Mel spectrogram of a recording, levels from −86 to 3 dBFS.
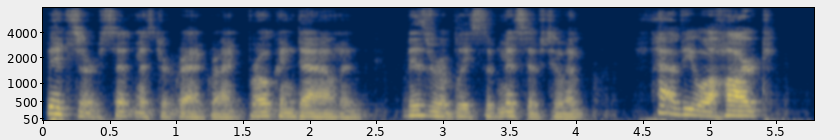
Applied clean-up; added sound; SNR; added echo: neural mask model DeepFilterNet 3.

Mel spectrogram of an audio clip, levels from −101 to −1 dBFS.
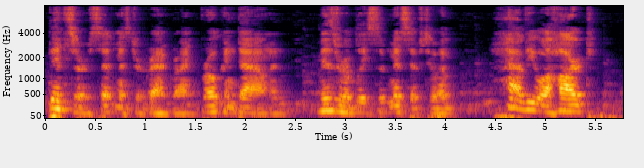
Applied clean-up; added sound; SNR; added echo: classical method WPE with log-MMSE.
